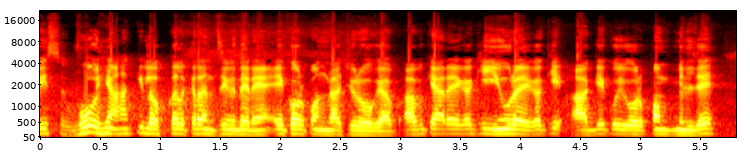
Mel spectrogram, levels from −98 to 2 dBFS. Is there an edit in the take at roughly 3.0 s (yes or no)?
no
